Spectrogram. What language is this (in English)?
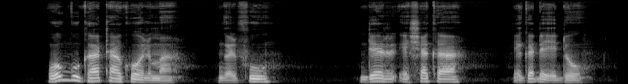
Pular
